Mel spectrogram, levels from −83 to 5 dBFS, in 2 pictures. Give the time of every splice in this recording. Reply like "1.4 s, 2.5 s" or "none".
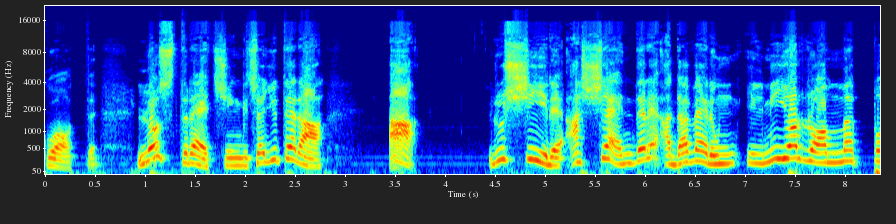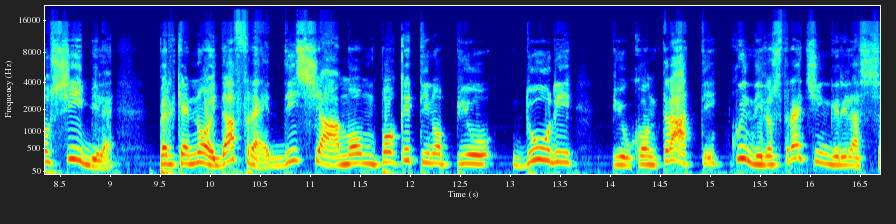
15.2 s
